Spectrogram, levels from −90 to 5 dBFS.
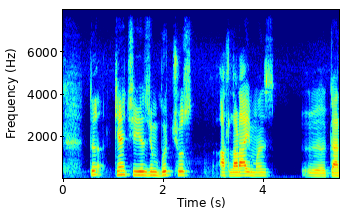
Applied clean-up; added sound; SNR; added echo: none; none; none; none.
